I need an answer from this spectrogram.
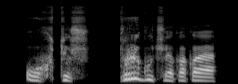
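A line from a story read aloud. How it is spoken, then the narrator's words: Grumbling. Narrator (Russian): проворчал Павоне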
